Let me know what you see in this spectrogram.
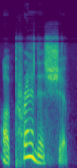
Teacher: You can say the T, apprenticeship, but you can drop the T because it's after the N in the unstressed syllable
